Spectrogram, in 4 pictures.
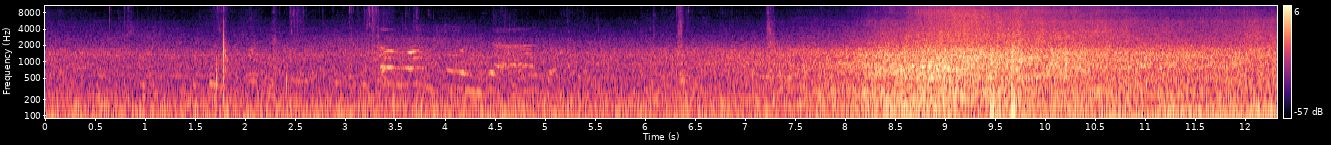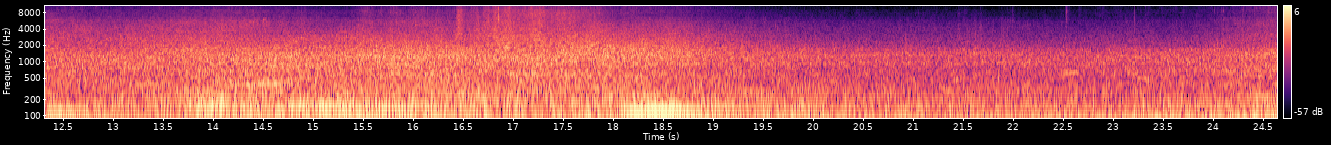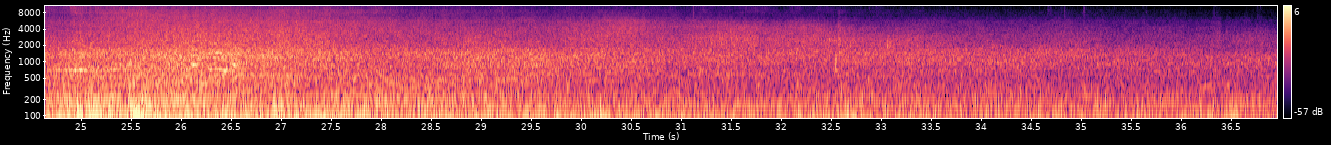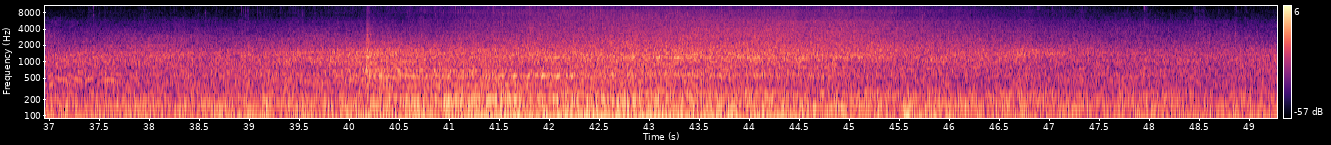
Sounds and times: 0.0s Rain 49.2s

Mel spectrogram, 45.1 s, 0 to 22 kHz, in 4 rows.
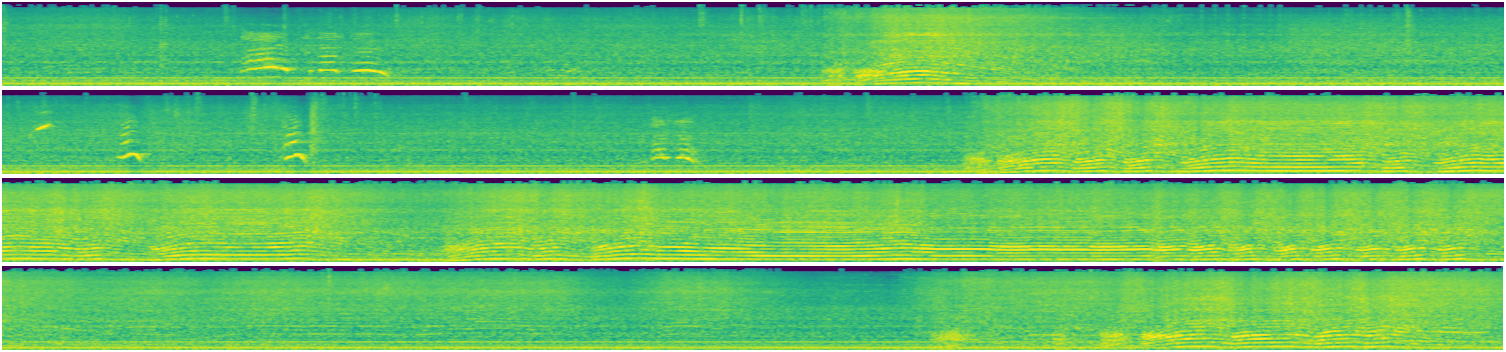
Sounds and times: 0.0s Chainsaws were out early this morning removing dead trees 45.0s
0.0s Workers 45.0s

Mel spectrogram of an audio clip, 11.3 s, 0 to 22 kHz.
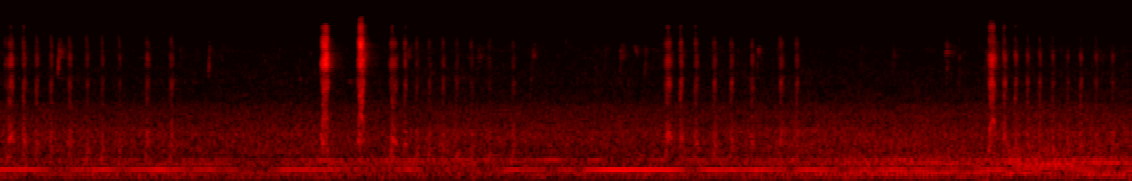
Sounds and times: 0.1s squirrel 1.8s
3.2s squirrel 5.3s
6.6s squirrel 8.1s
9.9s squirrel 11.3s

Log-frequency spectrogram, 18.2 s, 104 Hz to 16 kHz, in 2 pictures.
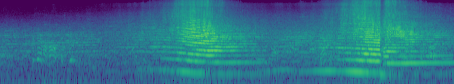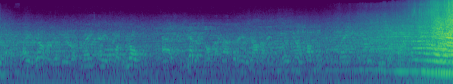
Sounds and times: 0.0s 250 race 18.1s
0.0s commentary 18.1s

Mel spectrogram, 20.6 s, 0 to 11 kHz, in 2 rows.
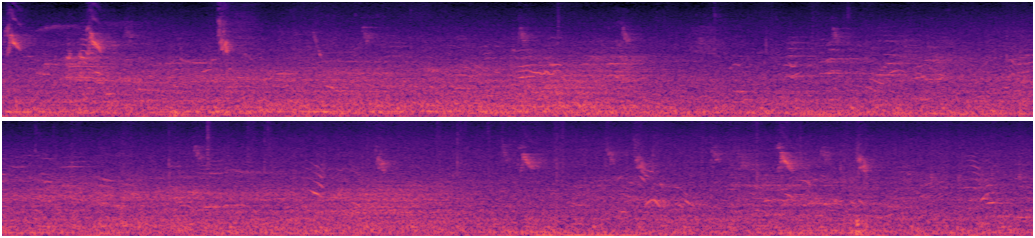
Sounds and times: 0.0s Sparrows chirp 2.4s
0.0s Childrens play 20.6s
15.3s Sparrows chirp 20.4s

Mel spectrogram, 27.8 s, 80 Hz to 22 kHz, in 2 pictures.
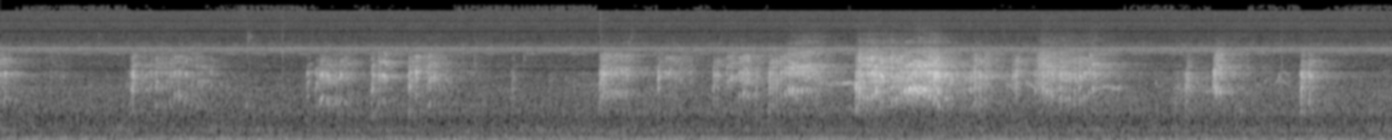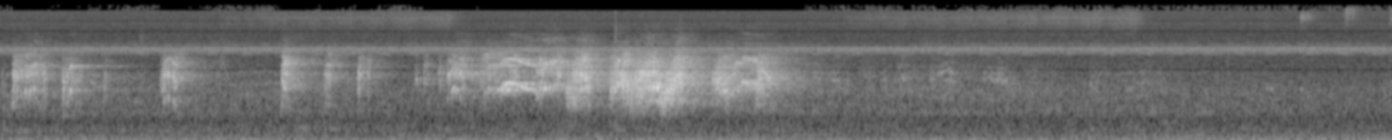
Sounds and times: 0.0s Green Frogs 27.8s
16.6s Raccoons 25.4s

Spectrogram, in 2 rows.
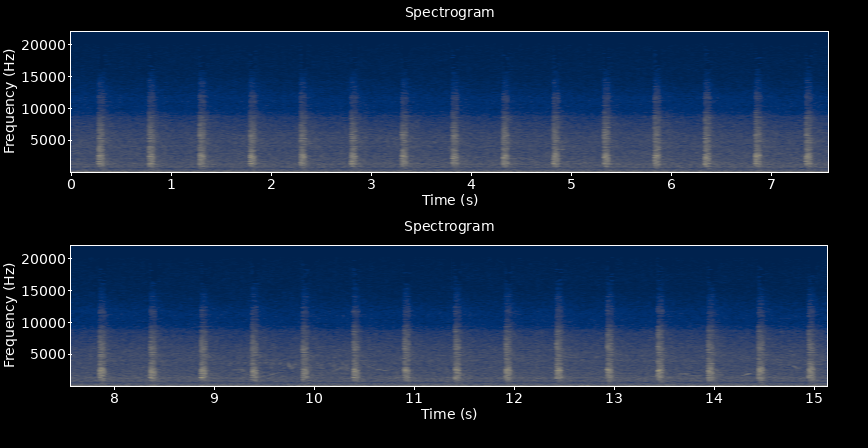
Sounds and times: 0.0s field irrigation system 15.1s

